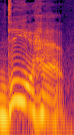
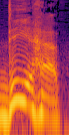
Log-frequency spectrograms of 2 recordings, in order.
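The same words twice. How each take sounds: No difference in how they are said.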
